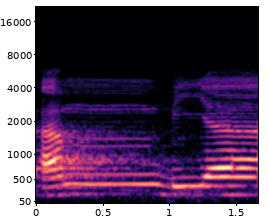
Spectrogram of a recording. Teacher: non mati berjumpa dengan ba dibaca iklab, ditandai dengan mim kecil, maka nonnya dimasukkan ke dalam baknya.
